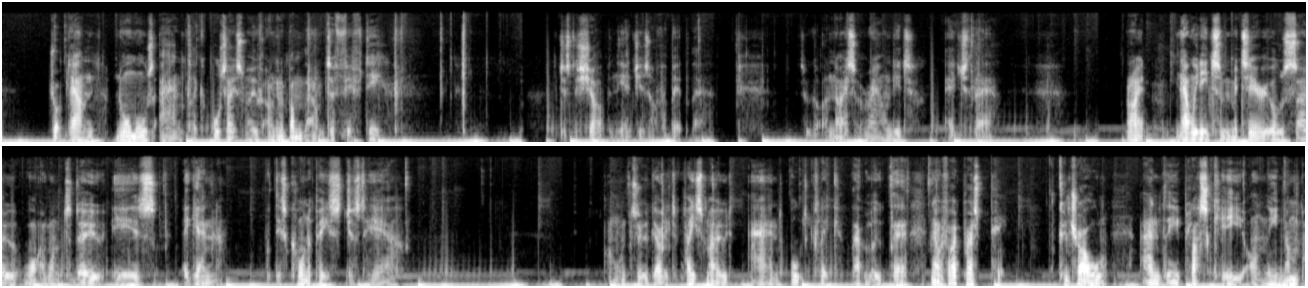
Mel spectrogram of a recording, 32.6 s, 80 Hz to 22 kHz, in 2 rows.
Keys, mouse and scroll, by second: 0.6 click, 2.3 click, 3.1-6.2 drag, 6.7-7.0 scroll down 4, 7.0-7.8 middle drag, 7.8-8.2 scroll up 4, 8.8-9.3 shift+middle drag, 9.6-10.6 middle drag, 12.1 Tab, 12.8-14.0 middle drag, 14.2-15.1 scroll down 1, 15.1 scroll down 1, 15.3-16.3 middle drag, 16.6-18.3 scroll up 5, 18.5 shift+middle click, 22.3 alt+click, 24.5 3, 26.1 alt+click, 32.3 ctrl+KP_Add.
